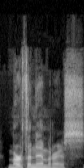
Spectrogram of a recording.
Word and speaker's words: Myrddin: song My Name uh meranus is how it's it's relatively pronounced in Welsh and uh it's the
